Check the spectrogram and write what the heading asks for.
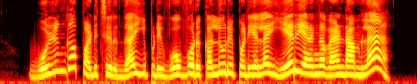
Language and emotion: Tamil, angry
